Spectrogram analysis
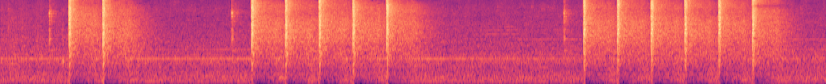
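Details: Tattoo-removal laser mode of a multifunction OPT/SHR IPL/E-light/RF machine test-fired during a demonstration: sharp snapping clicks in bursts of two, five and six shots, with a faint steady tone between bursts; Q-switched laser firing.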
